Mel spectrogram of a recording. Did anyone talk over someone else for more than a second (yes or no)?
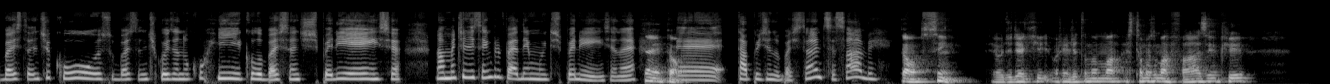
no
